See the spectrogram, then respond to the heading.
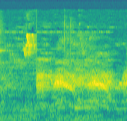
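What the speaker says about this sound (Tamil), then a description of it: "காக்கா குருவி எல்லாம் கொத்தி சாப்பிட்டுட்டு இருக்கு" Crows cawing in the open while pecking at ripening papaya fruit on the plant, a steady, fairly faint stretch of calls and chirps with some other birds mixed in and no talk.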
